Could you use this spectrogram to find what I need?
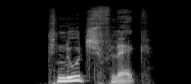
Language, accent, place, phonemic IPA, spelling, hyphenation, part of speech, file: German, Germany, Berlin, /ˈknuːtʃflɛk/, Knutschfleck, Knutsch‧fleck, noun, De-Knutschfleck.ogg
- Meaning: hickey, love bite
